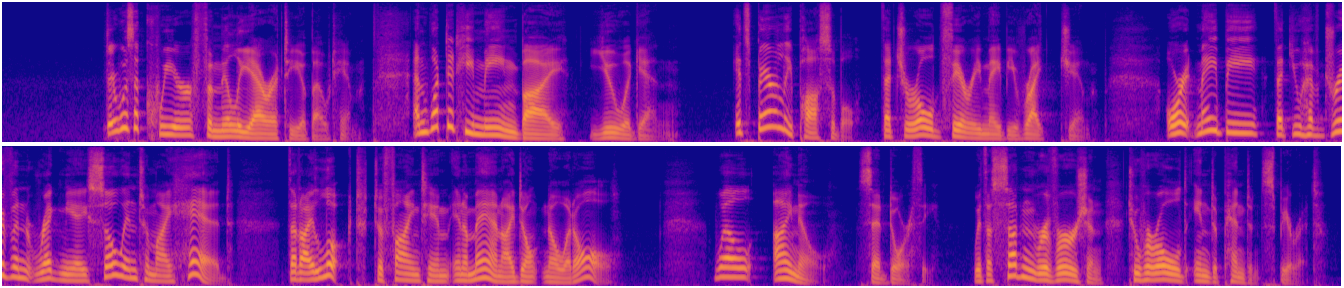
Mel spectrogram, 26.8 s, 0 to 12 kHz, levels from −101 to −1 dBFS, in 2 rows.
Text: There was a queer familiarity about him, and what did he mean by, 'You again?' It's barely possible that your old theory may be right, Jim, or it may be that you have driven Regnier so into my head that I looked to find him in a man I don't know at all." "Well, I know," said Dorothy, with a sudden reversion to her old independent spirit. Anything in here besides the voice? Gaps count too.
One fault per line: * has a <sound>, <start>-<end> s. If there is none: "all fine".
all fine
